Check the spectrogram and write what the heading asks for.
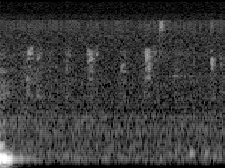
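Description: Faint scratching of a felt-tip marker writing on a whiteboard.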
